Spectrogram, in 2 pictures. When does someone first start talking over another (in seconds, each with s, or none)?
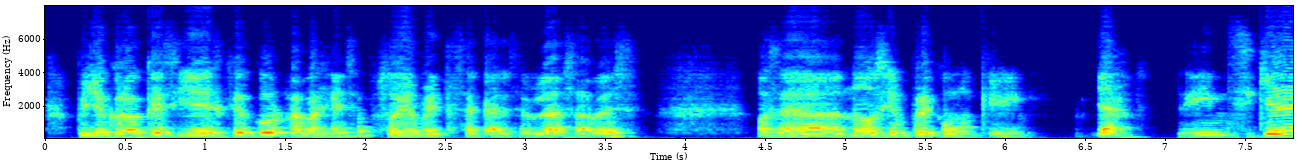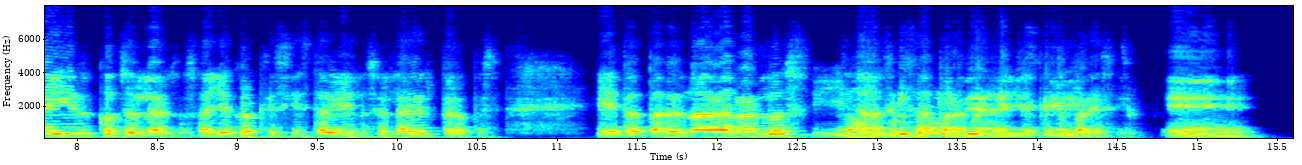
12.7 s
